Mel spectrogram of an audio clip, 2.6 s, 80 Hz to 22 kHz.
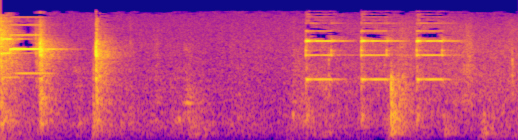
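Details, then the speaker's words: Bixler 2 RC plane powered on one battery with DX6i transmitter on and throttle down: three high, clean beeps, the speed controller's normal power-up sequence before checking servos center. "I'm just going to use one battery here for the purpose of this. And you can hear the startup sequence."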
